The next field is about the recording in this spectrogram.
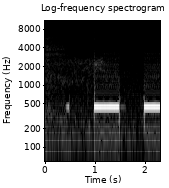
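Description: A busy tone sounds on a phone line after a caller's call-in drops. A faint short blip is followed by two loud, steady, mid-pitched beeps, each about half a second long with a pause between them.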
